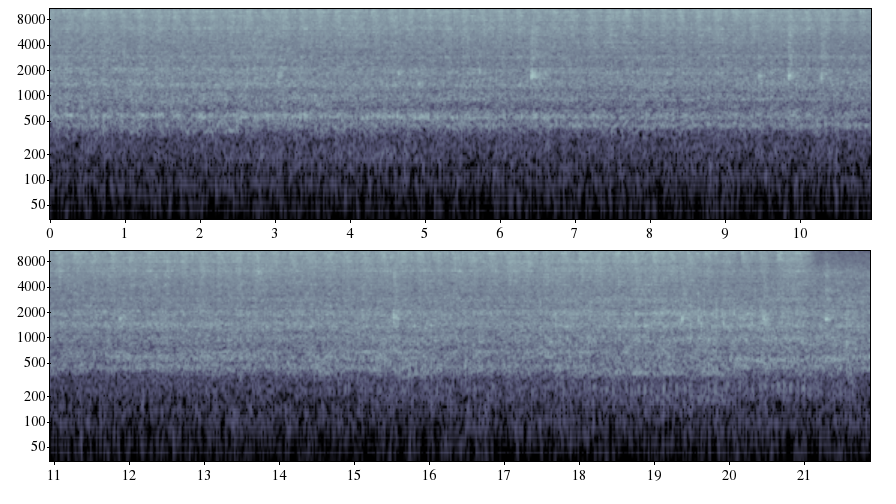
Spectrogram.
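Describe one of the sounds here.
A bandsaw cuts steadily through a log with a loud, droning whine.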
